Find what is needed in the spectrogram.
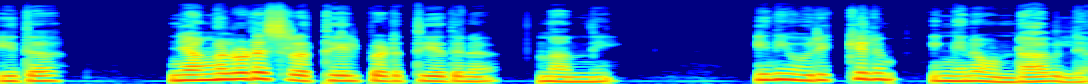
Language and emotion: Malayalam, sad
